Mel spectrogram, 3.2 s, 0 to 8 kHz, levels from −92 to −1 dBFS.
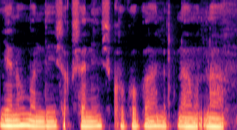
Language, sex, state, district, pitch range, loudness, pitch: Garo, male, Meghalaya, South Garo Hills, 100-115 Hz, -14 LUFS, 105 Hz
